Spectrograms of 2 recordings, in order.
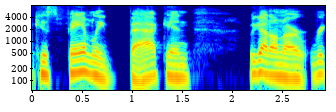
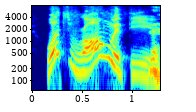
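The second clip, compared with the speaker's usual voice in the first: put-on laughing speech, higher pitch; 6 semitones higher than usual. Retelling how someone reacted to the boxes: imitating someone laughing while talking. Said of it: "he just kinda started laughing like".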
